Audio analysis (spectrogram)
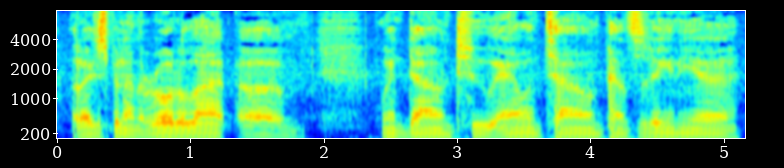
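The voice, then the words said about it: Slightly unwell-sounding voice. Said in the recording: “I'm a little under the weather, so forgive me if my voice sounds a little off”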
